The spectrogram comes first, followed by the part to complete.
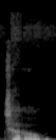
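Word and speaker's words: ciao: So C I A O will be cow. Okay. But the C is silent.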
